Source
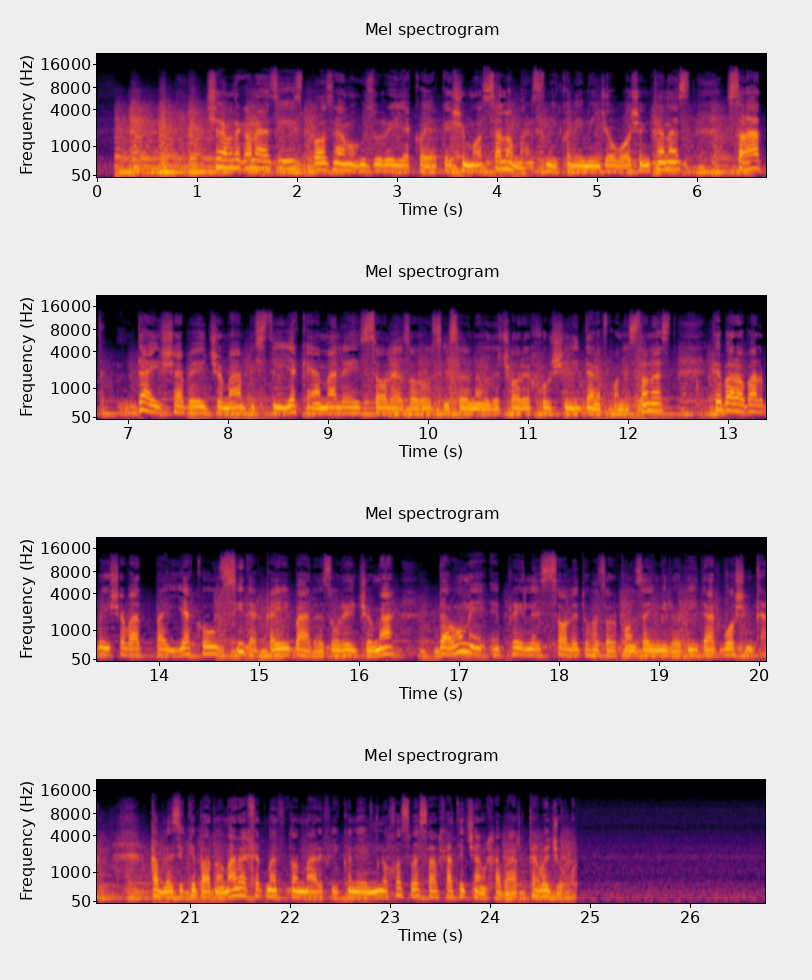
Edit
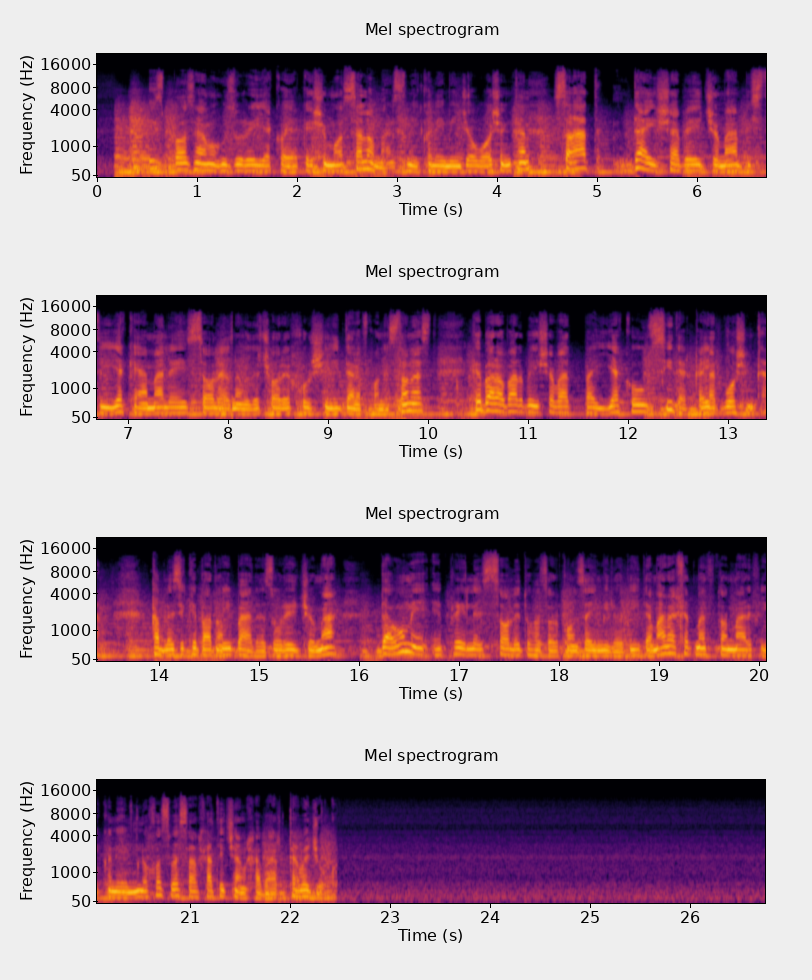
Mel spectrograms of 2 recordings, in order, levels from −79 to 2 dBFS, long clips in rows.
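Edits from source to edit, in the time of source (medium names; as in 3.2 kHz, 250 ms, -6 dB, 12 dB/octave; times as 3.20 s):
0.52–1.91 s: delete
5.70–6.04 s: delete
9.77–10.44 s: delete
19.49–21.31 s: move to 15.21 s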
